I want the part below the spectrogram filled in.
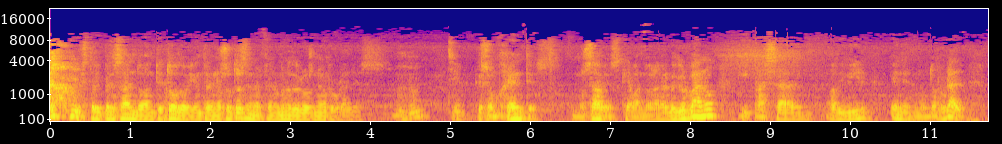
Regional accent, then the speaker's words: Galicia, Spain; Yo soy gallego, siempre he escuchado en Galicia un lamento

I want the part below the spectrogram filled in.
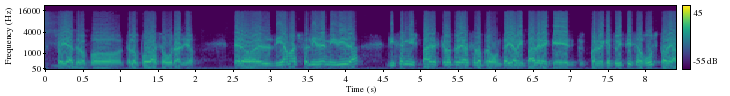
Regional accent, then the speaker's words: Madrid, Community of Madrid, Spain; yo soy de Madrid, tengo que decir calas

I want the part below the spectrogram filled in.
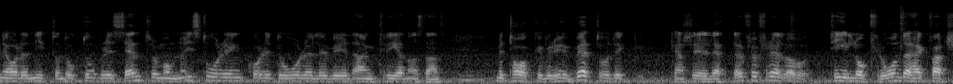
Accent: Tyresö, Stockholm County, Sweden; Jag har en liten annan devis här som jag är uppvuxen med här i Tyresö.

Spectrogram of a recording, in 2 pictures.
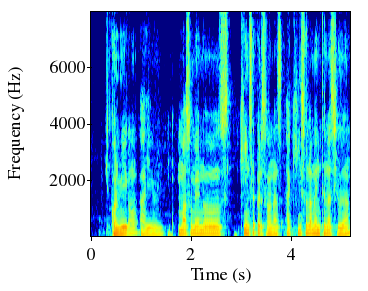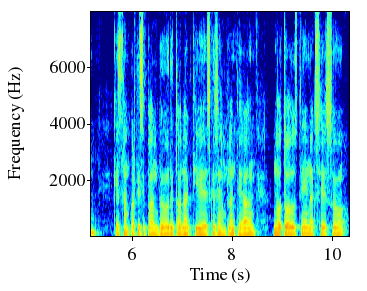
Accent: Manizales, Caldas, Colombia; Yo soy de Manizales, del capítulo Colombia también.

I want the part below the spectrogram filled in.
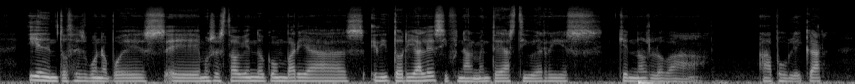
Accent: Hoyo de Manzanares, Community of Madrid, Spain; now in Madrid, Spain; Sierra Noroeste de Madrid. Yo he vivido toda la vida ahí hasta 2009, que me fui a Lavapiés y tal. Ahora estoy en Vallecas.

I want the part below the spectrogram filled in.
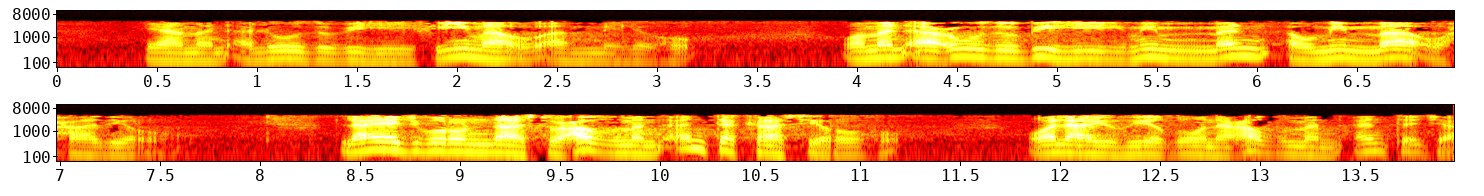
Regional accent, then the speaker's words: Kuwait; لا، نحن عندنا بالكويت لا نحن يقول فلان يتشيطن

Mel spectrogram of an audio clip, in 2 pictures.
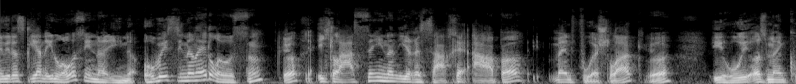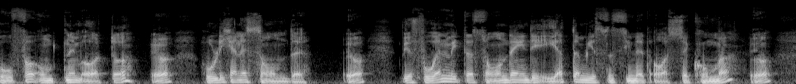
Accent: Schrems, Lower Austria, Austria; also born or lived in Vienna; Ich bin ein alter Pfarrer, muss sagen, dass ich in meiner Gemeinde lebe, in meinem Schrems, wo ich aufgewachsen bin. Ich war ja lange in Wien, in Erdberg, in einer Pfarre

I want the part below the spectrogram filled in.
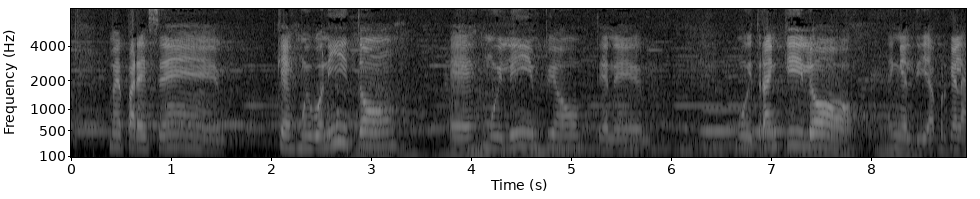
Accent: Valencia, Carabobo, Venezuela; also born or lived in Maracay; Yo soy venezolana. Vengo de Valencia. Nací en Valencia, estado Carabobo. Prácticamente viví toda mi vida allá. Y luego también viví en Maracay, estado Aragua. Una vez que hice mi vida y me casé, viví 10 años en Aragua.

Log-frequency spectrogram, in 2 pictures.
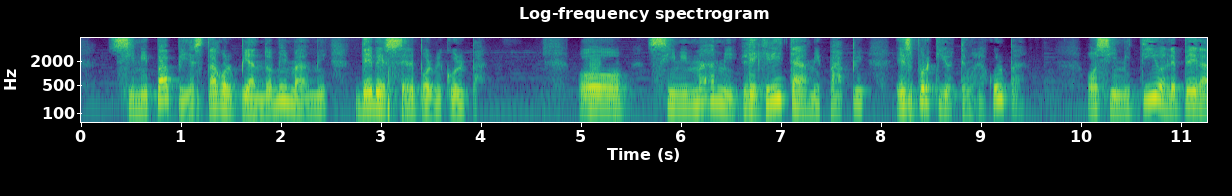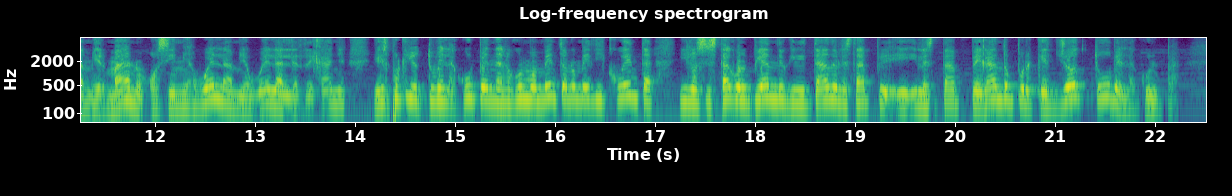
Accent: Mexico; ni para nosotros como mexicanos.

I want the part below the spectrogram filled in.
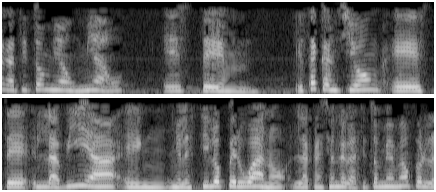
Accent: Loja, Ecuador; now in Valle de los Chillos, Ecuador; Yo soy de la provincia de Loja. Yo soy de Loja, vivo en el Valle de los Chillos. Ya más de 30 años, 35 años.

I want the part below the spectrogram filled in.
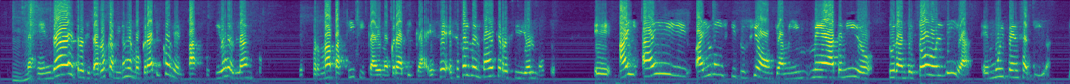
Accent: Venezuela; los grandes ganadores somos los venezolanos que queremos vivir en paz.

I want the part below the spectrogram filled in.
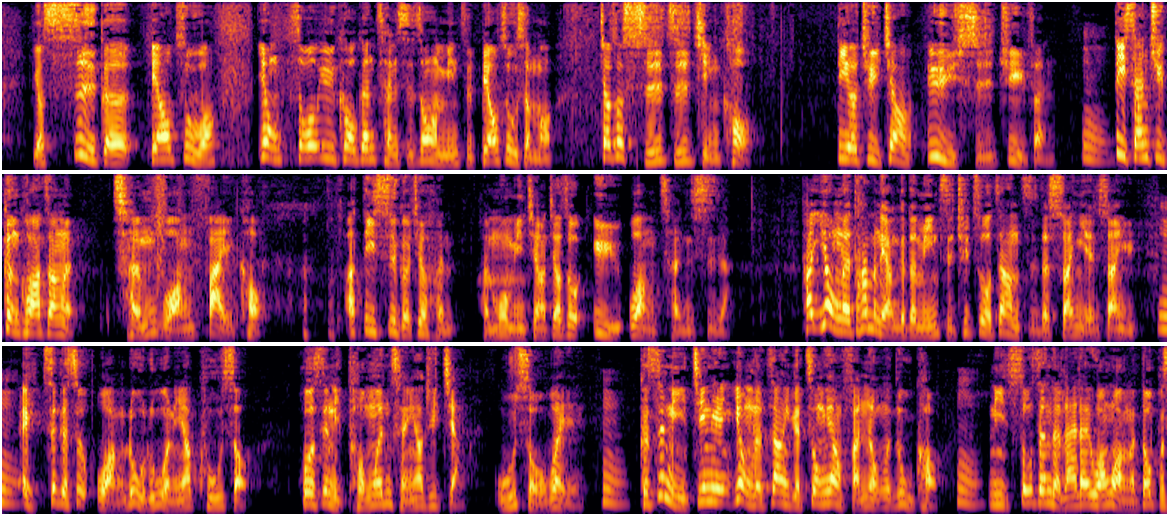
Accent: Taiwan; 可以看到说我们台湾人民是热烈欢迎他来的

